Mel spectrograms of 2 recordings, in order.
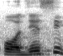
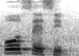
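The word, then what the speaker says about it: possessive: Then पॉसेसिव adjective, इसको लोग पॉजेसिव भी बोलते हैं, बट यहाँ पे हम इसको प्रोनाउंस कर रहे हैं पॉसेसिव।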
